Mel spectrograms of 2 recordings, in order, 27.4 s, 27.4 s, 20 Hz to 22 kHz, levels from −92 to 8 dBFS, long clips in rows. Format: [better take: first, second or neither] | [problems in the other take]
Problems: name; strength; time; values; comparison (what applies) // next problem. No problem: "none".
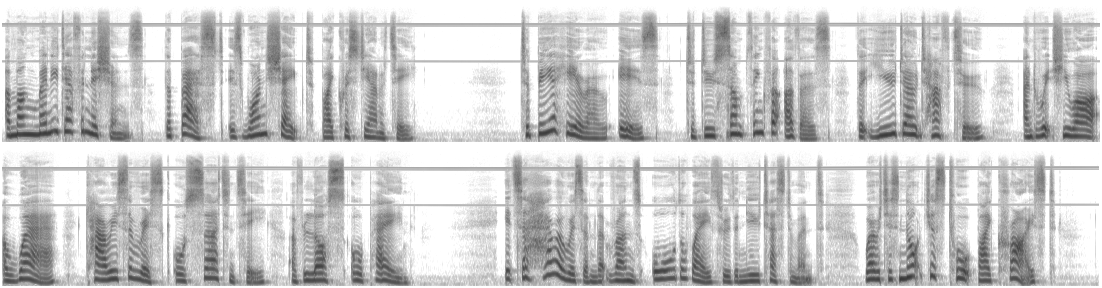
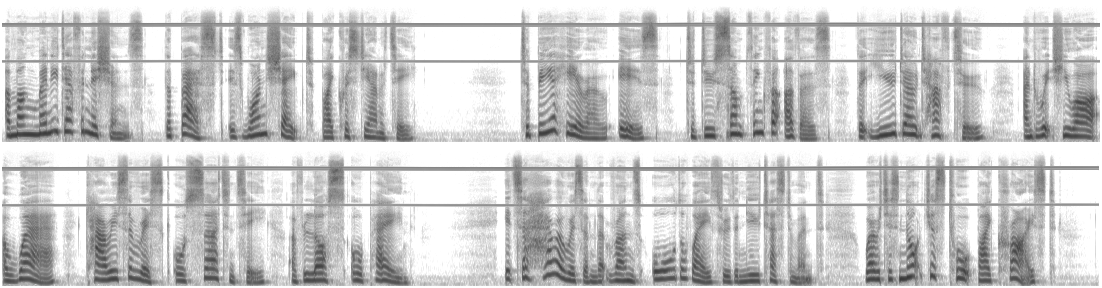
first | high-pitched whine; loud; throughout; 11.5 kHz, 10 dB below the speech; faint in the first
